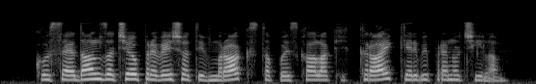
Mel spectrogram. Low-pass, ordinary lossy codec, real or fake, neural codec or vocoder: 7.2 kHz; none; real; none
